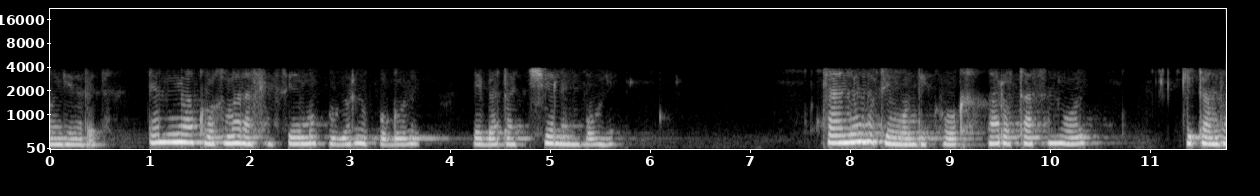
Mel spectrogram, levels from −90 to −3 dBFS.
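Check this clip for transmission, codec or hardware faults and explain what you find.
One fault runs through the whole speech clip: AMR narrowband mobile codec coding. Nothing above 3.8 kHz survives, and the voice is plainly buzzy and synthetic, which fits a low AMR-NB mode near 7.4 kbps. The vocal-tract model rebuilds each 20 ms frame from sparse pulses. Unlike clean narrowband telephone audio, the damage goes beyond lost treble to this coarse, artificial texture.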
